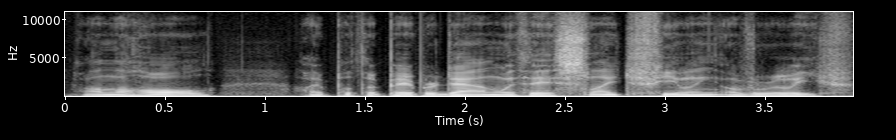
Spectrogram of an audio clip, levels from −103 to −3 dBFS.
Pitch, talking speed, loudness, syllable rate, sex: 95 Hz, 215 wpm, -16 LUFS, 5.4 syllables/s, male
